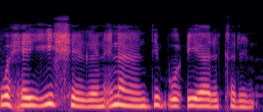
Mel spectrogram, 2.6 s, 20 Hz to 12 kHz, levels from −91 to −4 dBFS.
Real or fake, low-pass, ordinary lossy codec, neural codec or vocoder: fake; 7.2 kHz; none; codec, 16 kHz, 8 kbps, FreqCodec, larger model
